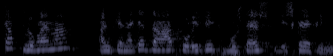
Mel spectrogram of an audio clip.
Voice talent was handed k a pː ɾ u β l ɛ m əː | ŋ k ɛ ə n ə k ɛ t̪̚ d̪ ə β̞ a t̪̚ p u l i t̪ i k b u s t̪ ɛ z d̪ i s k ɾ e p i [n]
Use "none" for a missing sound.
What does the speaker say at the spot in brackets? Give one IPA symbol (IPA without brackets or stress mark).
n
